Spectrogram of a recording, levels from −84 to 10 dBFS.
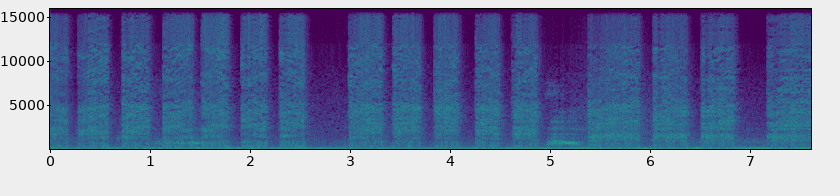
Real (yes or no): yes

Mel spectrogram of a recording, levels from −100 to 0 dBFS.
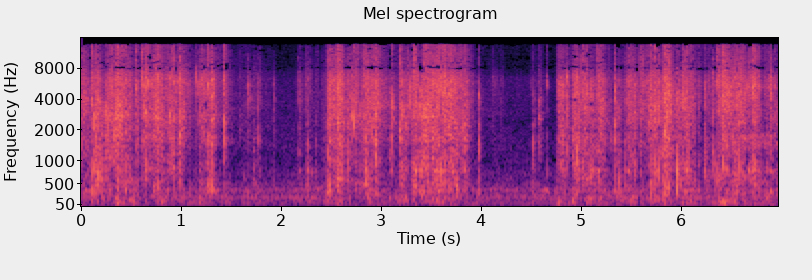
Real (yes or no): no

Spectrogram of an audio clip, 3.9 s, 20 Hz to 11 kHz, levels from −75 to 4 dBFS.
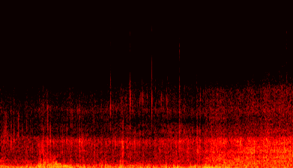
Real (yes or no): yes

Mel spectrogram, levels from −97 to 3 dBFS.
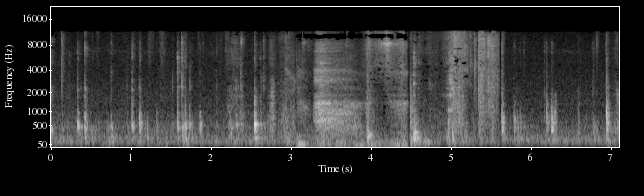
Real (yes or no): yes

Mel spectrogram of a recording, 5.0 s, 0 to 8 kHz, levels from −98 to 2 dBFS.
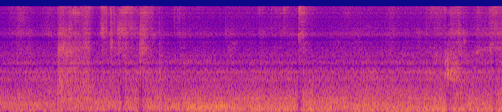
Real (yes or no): no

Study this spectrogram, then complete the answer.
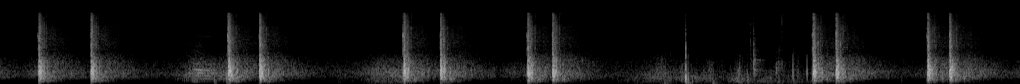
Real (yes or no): yes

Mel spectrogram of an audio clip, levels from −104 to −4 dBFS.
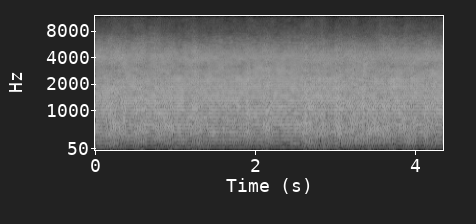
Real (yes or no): no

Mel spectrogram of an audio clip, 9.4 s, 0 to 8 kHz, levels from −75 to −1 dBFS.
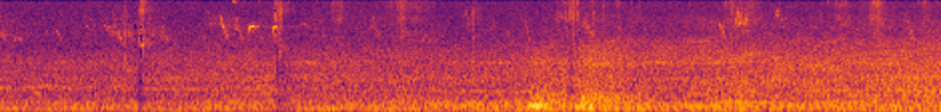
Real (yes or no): yes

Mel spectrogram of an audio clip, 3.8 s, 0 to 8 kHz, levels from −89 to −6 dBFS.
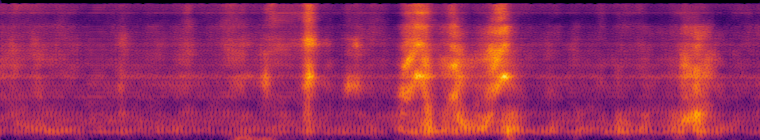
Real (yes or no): no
